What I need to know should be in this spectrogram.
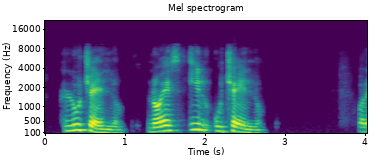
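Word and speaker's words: l'uccello: Lucello. Un celo Se pegado. pronuncia corrido. El apóstrofe no existe en la pronunciación. Lucello, no es il uccello.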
